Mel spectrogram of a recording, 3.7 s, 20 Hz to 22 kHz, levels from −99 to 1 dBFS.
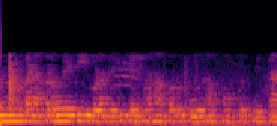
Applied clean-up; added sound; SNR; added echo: none; Meow / Clapping; 19 dB; reverberation time 0.7 s.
